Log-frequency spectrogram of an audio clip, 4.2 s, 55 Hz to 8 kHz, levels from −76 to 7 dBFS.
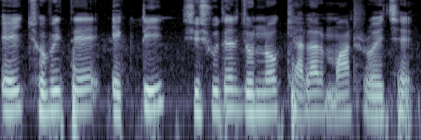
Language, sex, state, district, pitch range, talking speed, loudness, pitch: Bengali, male, West Bengal, Alipurduar, 150-165 Hz, 115 wpm, -15 LUFS, 155 Hz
